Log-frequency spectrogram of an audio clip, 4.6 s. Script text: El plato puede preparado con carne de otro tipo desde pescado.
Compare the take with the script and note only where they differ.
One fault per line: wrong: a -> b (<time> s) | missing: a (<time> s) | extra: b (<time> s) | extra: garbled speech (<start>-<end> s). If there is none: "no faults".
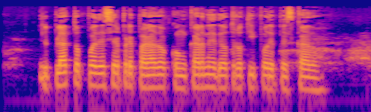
extra: ser (1.3 s)
wrong: desde -> de (3.3 s)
